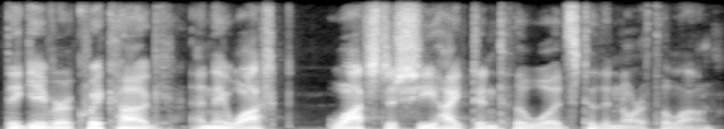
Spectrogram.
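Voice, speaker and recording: A man's voice: low voice, fairly even intonation, normal speed, fairly bright tone, dry recording. Congested man telling a story, dry sound. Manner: loose and chatty, with many "like" and "um" fillers. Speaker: podcast host and storyteller. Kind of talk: casual storytelling chat.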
